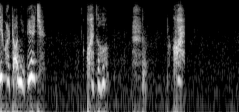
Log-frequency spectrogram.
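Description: A woman speaks softly and pleadingly nearby.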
